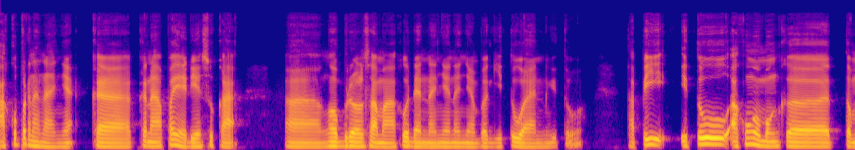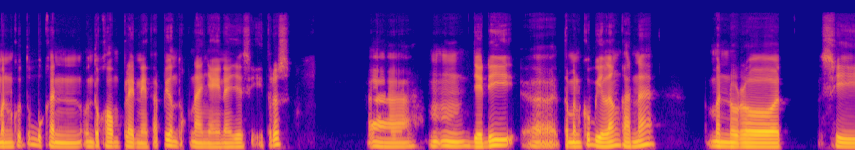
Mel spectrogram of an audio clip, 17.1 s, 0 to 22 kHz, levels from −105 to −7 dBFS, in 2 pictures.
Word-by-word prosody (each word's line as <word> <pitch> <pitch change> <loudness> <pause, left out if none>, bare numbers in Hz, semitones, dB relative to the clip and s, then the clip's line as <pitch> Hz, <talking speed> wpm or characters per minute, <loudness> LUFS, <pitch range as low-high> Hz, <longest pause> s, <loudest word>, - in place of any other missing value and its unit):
aku - - -1
pernah 135 -5 0
nanya, 100 -1 -3 0.2
"Ke 105 -1 +2
kenapa 110 +4 0
ya 130 - +3
dia 105 0 +1
suka, 105 - -3 0.5
eee, 100 -1 0
ngobrol 115 -1 +3
sama 100 -3 +2
aku 120 +5 0
dan 105 -2 0
nanya-nanya 100 -1 -2
begituan?" 100 -1 -2
Gitu. 105 - -10 0.4
Tapi, 155 - -1
itu 165 -1 +6
aku - - 0
ngomong 125 -7 +3
ke 115 -2 +4 0.5
temanku 105 -1 -1
tuh 165 - -9
bukan 105 -7 -2
untuk 110 0 -5
komplain 110 -2 -1
ya, 95 - -7
tapi 140 - -4
untuk - - -10
nanyain 100 -1 -2
aja 100 +1 -2
sih. 105 - -13
Terus - - -4 0.8
eee, 105 -2 -2 0.2
mhm, 115 -1 -1
jadi, 110 +6 +3 0.2
eee, 115 -1 -5
temanku 105 +5 0
bilang 115 +2 +3
karena, 120 +8 0 0.6
menurut 105 -3 +4 0.4
si, 115 - -4
105 Hz, 145 wpm, -23 LUFS, 100-115 Hz, 0.8 s, itu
